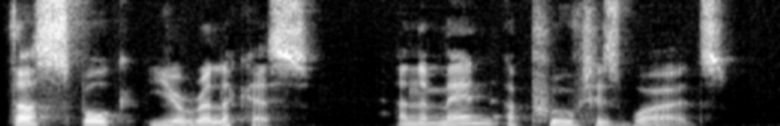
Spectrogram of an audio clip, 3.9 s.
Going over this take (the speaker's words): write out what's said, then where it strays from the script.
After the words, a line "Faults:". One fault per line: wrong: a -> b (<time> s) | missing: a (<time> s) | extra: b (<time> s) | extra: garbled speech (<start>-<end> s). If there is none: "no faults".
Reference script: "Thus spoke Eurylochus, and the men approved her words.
"Thus spoke Eurylochus, and the men approved his words.
Faults:
wrong: her -> his (3.0 s)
